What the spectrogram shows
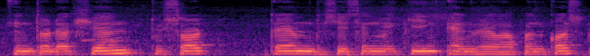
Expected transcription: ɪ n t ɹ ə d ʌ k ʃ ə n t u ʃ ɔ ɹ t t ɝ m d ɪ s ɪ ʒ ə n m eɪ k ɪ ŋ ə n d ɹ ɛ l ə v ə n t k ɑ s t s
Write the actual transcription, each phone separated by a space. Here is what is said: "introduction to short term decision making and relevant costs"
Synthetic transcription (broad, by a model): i n t ɹ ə d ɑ k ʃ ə n t u s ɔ ɹ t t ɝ m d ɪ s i s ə n m eɪ k ɪ ŋ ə n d ɹ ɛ l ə p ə n k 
